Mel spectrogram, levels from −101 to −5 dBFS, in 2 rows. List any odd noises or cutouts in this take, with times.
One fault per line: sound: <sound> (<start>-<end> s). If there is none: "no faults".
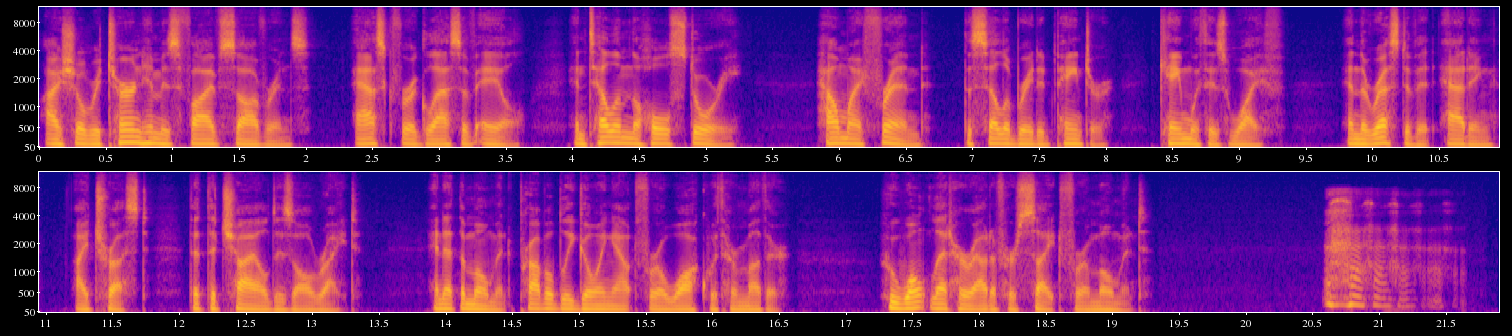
sound: laugh (20.6-21.7 s)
